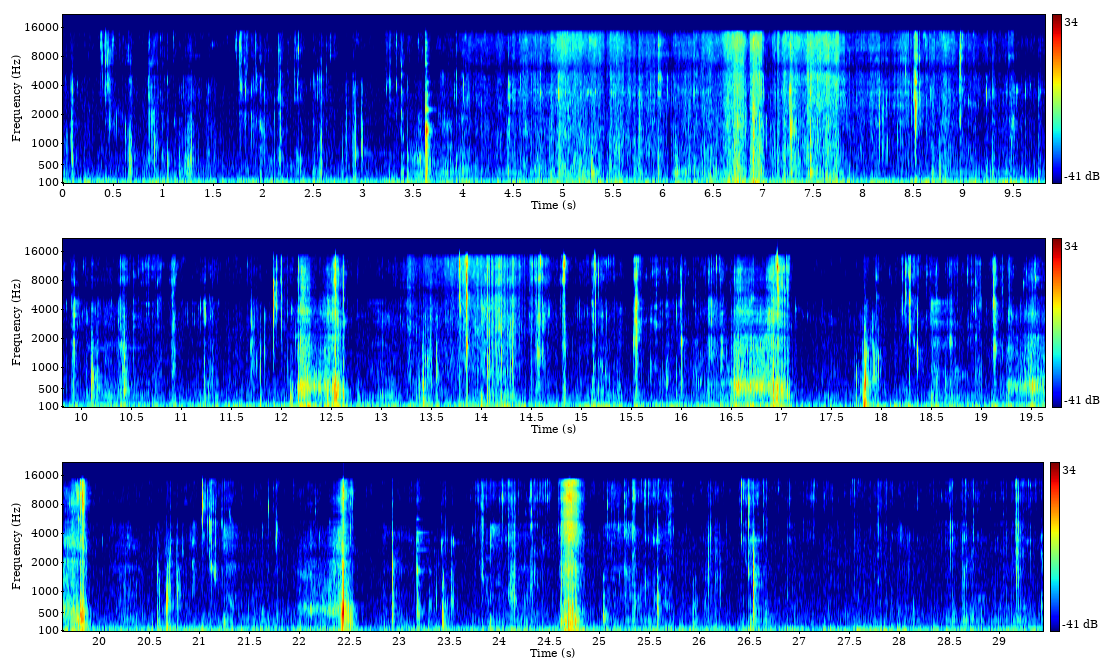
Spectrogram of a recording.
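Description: Close-miked chewing of a mouthful of spicy chicken noodles with chicken meatballs: wet mouth smacks and small crunches, with irregular sharper clicks.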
